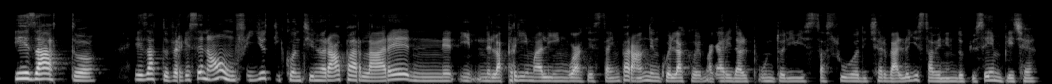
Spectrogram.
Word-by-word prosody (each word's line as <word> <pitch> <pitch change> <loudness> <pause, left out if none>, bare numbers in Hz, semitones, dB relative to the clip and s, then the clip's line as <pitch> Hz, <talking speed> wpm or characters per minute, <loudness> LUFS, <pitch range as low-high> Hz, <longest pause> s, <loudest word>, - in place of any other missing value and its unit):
Esatto, 250 -8 +6 0.3
esatto, 225 -2 +1
perché 185 +3 -1
sennò 285 +7 +3
un 220 -8 +2
figlio 205 +9 -4
ti 210 -8 -18
continuerà 190 0 +1
a - - 0
parlare 200 +3 +3
ne 170 -3 -4
i 170 -2 -8
nella 160 -1 -2
prima 185 -3 -2
lingua 160 -1 -1
che 160 - -7
sta 155 0 -8
imparando, 180 +3 0
in 170 - -5
quella 155 0 +1
c 150 -2 -6
magari 150 -1 -3
dal 145 -1 -1
punto 155 +1 -8
di 145 0 -5
vista 150 0 -9
suo, 155 +1 -5
di 145 -1 -7
cervello, 150 0 -2
gli 190 - -4
sta 155 -7 -5
venendo 145 0 -3
più 140 0 -11
semplice. 145 -4 -4
170 Hz, 195 wpm, -23 LUFS, 150-195 Hz, 0.3 s, Esatto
